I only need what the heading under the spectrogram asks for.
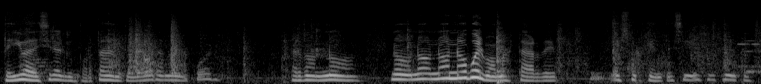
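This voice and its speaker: An Argentine woman in her sixties acting out a dialogue exercise in a halting, hesitant way. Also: medium pitch, noisy background. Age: 60s. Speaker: radio drama workshop student.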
